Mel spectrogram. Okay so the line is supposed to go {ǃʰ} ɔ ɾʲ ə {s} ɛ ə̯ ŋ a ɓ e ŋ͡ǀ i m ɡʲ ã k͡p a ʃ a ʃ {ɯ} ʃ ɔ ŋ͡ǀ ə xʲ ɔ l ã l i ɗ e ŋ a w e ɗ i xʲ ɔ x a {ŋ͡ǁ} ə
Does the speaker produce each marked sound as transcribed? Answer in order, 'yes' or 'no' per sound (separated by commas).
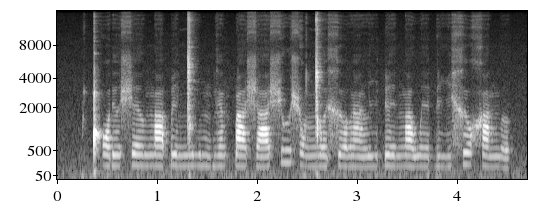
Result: yes, no, yes, no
